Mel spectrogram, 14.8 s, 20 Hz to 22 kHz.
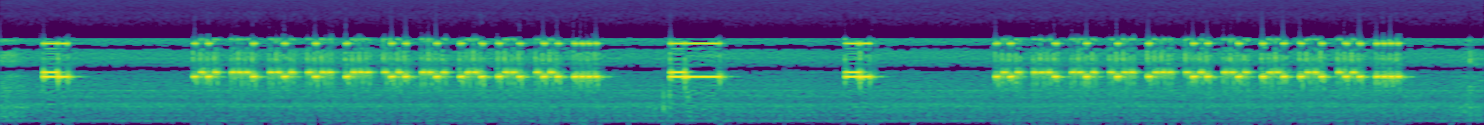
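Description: Arduino blue box playing back a stored CCITT No. 4 (SS4) signalling sequence through a Western Electric 500 telephone earpiece. Short bursts of two high tones, 2040 and 2400 Hz, come between two runs of rapid beeps, about four a second and each lasting about four seconds. The beeps are the signals' coded bit patterns.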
